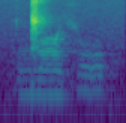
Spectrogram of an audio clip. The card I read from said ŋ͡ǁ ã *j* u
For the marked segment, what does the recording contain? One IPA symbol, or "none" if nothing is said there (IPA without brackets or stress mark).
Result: ç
